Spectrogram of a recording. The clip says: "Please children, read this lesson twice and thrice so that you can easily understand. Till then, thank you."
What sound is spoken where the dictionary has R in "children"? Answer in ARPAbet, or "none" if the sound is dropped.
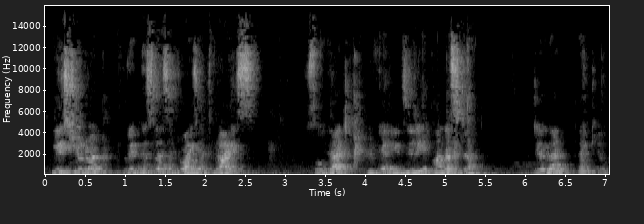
none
